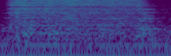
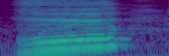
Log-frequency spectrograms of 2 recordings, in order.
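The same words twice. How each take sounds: First: The th sound is voiceless. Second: The th sound is voiced. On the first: "the unvoiced T H" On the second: "the voiced T H"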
